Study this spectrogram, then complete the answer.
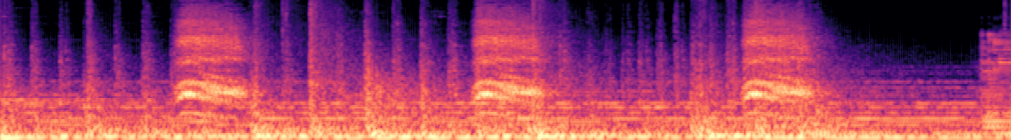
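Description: A black crow caws loudly in three harsh, evenly spaced calls over a constant noisy background.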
